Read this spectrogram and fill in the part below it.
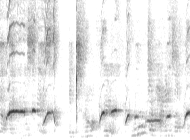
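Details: Pet cockatiel performing the whistled tune September: long, pure held notes introduced by upward swoops, a brief pause near the middle, then more level and falling whistles.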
